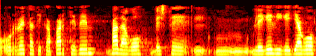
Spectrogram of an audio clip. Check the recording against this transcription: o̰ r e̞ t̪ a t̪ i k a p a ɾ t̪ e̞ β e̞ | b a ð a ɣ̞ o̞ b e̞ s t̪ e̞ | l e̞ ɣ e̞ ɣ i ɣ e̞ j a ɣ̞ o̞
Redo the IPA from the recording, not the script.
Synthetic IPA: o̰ r e̞ t̪ a t̪ i k a p a ɾ t̪ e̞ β e̞ | b a ð a ɣ̞ o̞ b e̞ s t̪ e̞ | l e̞ ɣ e̞ ð i ɣ e̞ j a ɣ̞ o̞

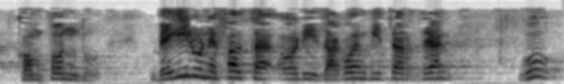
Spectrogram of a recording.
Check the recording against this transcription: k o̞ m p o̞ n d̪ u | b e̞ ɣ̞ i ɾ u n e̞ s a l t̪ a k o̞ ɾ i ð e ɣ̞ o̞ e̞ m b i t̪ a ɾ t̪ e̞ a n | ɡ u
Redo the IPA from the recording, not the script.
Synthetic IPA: k o̞ m p o̞ n d̪ u | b e̞ ɣ̞ i ɾ u n e̞ f a l t̪ a ʔ o̞ ɾ i ð a ɣ̞ o̞ e̞ m b i t̪ a ɾ t̪ e̞ a ŋ | ɡ u

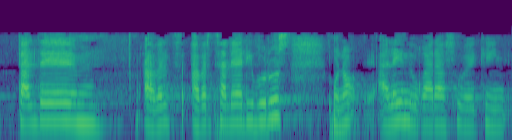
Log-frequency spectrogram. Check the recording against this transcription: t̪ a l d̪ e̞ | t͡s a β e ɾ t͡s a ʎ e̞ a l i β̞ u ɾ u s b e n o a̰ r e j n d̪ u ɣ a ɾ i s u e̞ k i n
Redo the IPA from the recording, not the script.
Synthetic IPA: t̪ a l d̪ e̞ | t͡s a β e ɾ t͡s a l e̞ a ɾ i β̞ u ɾ u s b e n o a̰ l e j n d̪ u ɣ a ɾ a s u e̞ k i n

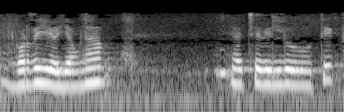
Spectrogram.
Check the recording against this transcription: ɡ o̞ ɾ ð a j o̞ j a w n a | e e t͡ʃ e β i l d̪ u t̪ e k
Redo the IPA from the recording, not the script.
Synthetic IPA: ɡ o̞ ɾ ð i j o̞ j a w n a | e a t͡ʃ e β i l d̪ u t̪ i k

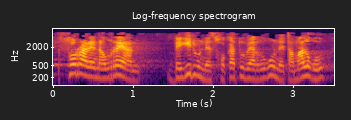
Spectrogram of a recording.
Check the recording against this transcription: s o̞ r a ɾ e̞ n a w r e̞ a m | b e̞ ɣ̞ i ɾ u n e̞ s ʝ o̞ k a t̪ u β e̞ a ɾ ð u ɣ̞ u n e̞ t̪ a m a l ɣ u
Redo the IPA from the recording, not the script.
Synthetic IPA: s o̞ r a ɾ e̞ n a w r e̞ a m | b e̞ ɣ̞ i ɾ u n e̞ s ʝ o̞ k a t̪ u β e̞ a ɾ ð u ɣ̞ u n e̞ t̪ a m a l ɣ u

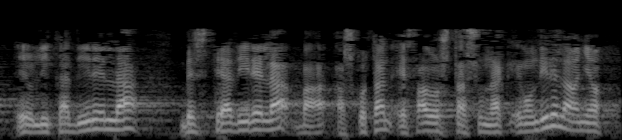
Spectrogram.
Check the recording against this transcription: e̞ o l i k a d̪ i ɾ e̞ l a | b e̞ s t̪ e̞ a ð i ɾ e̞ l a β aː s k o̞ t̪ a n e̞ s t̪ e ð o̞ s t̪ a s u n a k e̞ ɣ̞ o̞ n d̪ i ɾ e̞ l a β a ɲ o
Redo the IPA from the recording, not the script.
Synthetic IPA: e̞ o l i k a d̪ i ɾ e̞ l a | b e̞ s t̪ e̞ a ð i ɾ e̞ l a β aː s k o̞ t̪ a n e̞ s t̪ a ð o̞ s t̪ a s u n a k e̞ ɣ̞ o̞ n d̪ i ɾ e̞ l a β a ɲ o

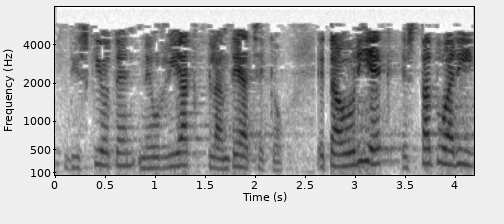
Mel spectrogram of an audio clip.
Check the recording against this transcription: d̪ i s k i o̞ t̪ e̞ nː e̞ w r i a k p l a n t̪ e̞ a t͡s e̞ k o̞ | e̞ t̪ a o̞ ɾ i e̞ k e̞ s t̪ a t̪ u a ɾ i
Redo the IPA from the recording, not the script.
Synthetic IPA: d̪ i s k i o̞ t̪ e̞ nː e̞ w r i a k p l a n t̪ e̞ a t͡s e̞ k o̞ | e̞ t̪ a o̞ ɾ i e̞ k e̞ s t̪ a t̪ u a ɾ i

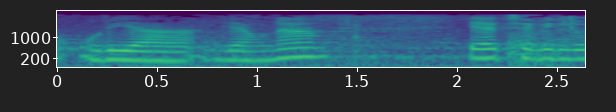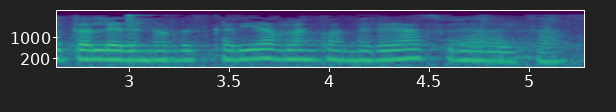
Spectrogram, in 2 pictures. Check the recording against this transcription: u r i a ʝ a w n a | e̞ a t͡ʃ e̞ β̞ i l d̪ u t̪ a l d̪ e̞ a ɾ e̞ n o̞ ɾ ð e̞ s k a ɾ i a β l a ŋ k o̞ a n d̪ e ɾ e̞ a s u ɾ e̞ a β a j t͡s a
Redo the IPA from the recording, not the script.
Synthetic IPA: u ɾ i a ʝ a w n a | e̞ a t͡ʃ e̞ β̞ i l d̪ u t̪ a l d̪ e̞ a ɾ e̞ n o̞ ɾ ð e̞ s k a ɾ i a β l a ŋ k o̞ a n d̪ e ɾ e̞ a s u ɾ e̞ a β a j t͡s a

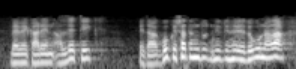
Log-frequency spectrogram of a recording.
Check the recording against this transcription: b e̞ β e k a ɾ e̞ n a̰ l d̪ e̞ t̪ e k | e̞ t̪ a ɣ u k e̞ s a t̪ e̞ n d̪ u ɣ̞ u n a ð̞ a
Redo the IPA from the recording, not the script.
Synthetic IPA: b e̞ β e k a ɾ e̞ n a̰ l d̪ e̞ t̪ i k | e̞ t̪ a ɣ u k e̞ s a t̪ e̞ n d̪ u ɣ̞ u n a ð̞ a

